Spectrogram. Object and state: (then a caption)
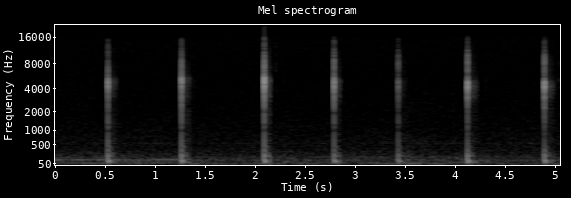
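Resin diamond painting drills pressed onto adhesive canvas. A plastic drill pen tip repeatedly presses small solid resin diamond painting drills onto a flat printed adhesive canvas. Seven sharp, bright click-like taps are heard at steady intervals, each dying away almost at once over a faint low background hum.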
